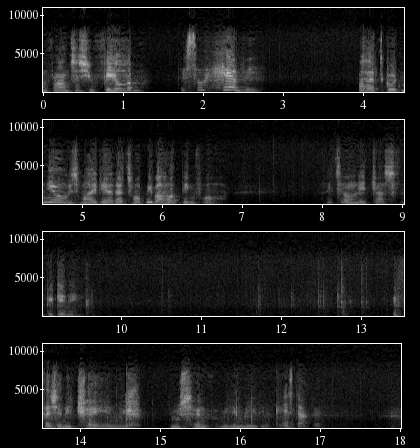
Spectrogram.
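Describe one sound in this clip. An elderly man speaks softly and warmly, close by.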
